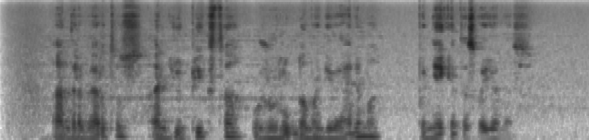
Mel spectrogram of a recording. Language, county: Lithuanian, Vilnius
